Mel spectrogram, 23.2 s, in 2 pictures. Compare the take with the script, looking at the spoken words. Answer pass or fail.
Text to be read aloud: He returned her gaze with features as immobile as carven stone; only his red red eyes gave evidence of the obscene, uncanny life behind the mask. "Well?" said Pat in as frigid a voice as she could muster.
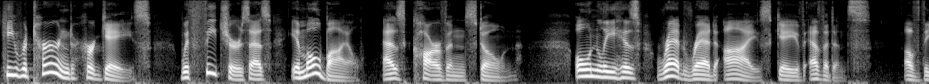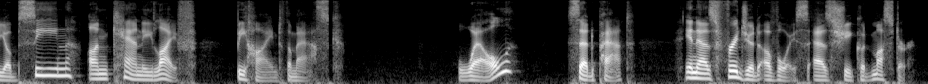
pass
